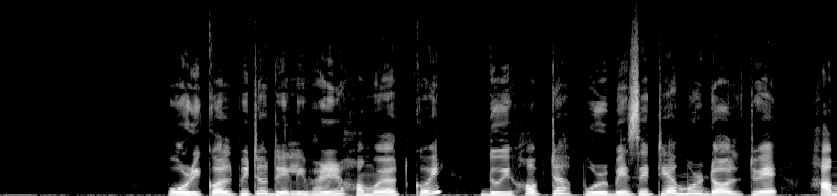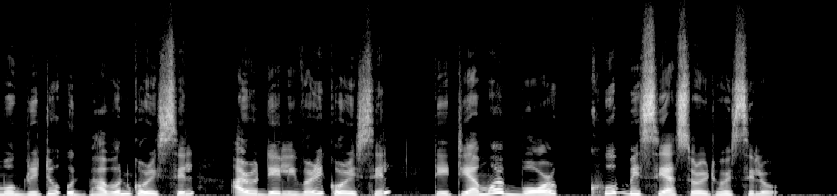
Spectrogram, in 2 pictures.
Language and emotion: Assamese, surprised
